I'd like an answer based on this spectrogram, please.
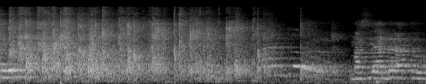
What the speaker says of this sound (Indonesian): Kita tepuk tangan kita semua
